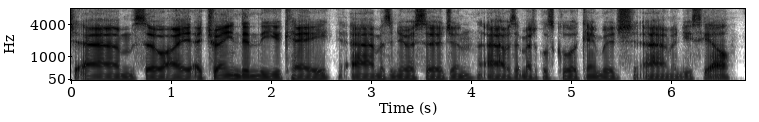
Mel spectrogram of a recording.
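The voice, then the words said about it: British English accent. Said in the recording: “you could probably tell from my accent that I'm British”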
